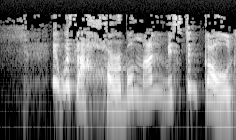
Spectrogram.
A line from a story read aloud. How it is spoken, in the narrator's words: Rocky's grandmother said angrily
